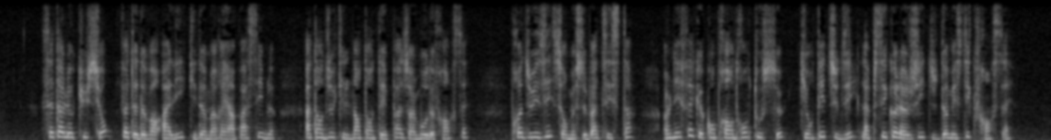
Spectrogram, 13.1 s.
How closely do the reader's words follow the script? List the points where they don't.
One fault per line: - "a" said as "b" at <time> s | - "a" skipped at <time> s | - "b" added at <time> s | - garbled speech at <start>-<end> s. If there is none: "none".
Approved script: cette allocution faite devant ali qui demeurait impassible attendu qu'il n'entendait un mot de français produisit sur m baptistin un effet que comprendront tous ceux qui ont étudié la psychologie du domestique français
- "pas" added at 4.9 s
